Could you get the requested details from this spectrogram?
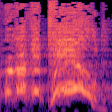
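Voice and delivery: high panicked yell; alarmed shout. Retold or imitated. Retelling his panic to the congregation, high alarmed shout. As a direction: cry out in alarm at the danger. Preacher retells fear of bikers.

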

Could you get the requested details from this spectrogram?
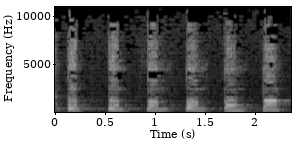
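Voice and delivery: soft, steady "bum, bum"; imitated gentle cymbal taps. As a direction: tap out a timid beat under your breath. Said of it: "he plays with the congregation".

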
